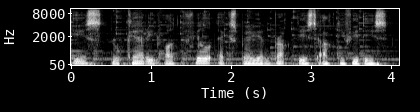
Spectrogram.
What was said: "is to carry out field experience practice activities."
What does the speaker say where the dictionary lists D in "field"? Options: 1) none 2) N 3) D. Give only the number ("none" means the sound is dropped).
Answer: 1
